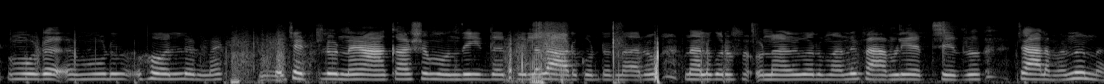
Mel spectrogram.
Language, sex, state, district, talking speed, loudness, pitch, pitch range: Telugu, female, Telangana, Nalgonda, 90 wpm, -25 LUFS, 235 Hz, 225-245 Hz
